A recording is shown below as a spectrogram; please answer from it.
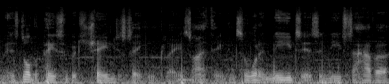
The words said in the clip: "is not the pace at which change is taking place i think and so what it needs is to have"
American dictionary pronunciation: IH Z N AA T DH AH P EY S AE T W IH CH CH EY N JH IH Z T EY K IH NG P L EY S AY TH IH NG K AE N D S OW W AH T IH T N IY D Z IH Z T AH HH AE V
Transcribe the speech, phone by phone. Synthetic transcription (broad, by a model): IH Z N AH T DH AH P EY S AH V W IH CH CH EY N JH IH Z T EY K IH NG P L EY S AY TH IH NG K N S OW W AH T IH T N IY D Z IH Z T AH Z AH V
